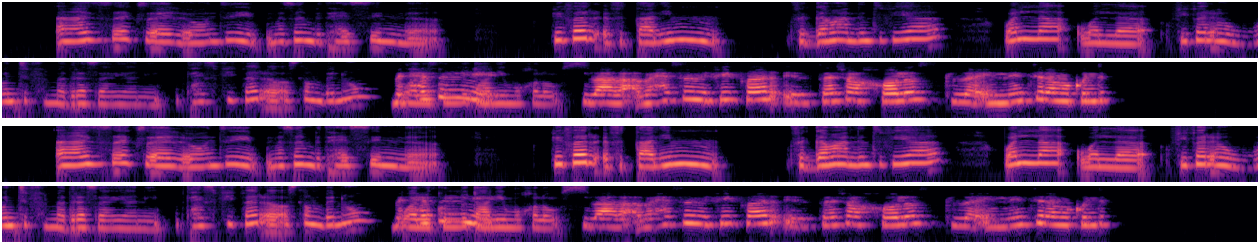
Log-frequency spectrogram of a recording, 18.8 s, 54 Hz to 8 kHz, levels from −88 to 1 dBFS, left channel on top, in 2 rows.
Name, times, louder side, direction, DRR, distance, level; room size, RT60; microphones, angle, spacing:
voice 1, 0.4-3.3 4.1-5.4 5.9-7.0 7.5-13.7, right 4 dB, 30° right, 0.4 m, -31 dB
voice 2, 12.4-13.1 13.8-17.7, left 3 dB, 60° left, 0.6 m, -28 dB
2.5 x 2.2 x 2.2 m
head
